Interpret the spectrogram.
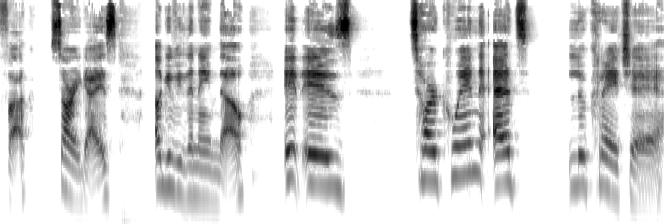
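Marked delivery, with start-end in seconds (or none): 4.2-6.6 Italian-accented pronunciation. Reading out a French title, said in an Italian accent. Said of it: "But I said it in an Italian accent".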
